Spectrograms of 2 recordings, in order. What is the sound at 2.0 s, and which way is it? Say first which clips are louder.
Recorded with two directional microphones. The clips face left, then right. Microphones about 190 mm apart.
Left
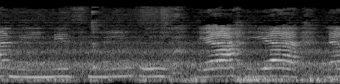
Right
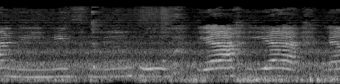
Child singing: right 1 dB; 20° right (ahead or behind).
